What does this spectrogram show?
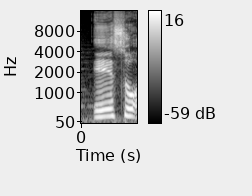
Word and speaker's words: Esso: Esso ang brand na ginamit ng Standard Oil of New Jersey noon para i-market ang kanilang mga produkto. Nanggaling ito sa pronunciation ng initials ng Standard Oil na S.O.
